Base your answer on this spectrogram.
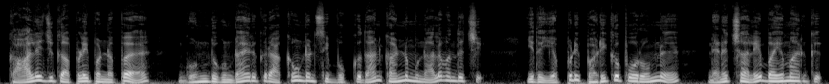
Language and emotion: Tamil, fearful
